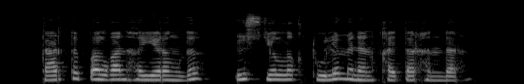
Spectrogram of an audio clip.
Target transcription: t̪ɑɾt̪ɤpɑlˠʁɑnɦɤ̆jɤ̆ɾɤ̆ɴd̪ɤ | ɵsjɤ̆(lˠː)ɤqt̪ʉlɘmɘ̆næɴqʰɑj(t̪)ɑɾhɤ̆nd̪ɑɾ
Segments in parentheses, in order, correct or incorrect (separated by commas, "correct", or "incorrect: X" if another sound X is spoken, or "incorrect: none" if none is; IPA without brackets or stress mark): correct, correct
